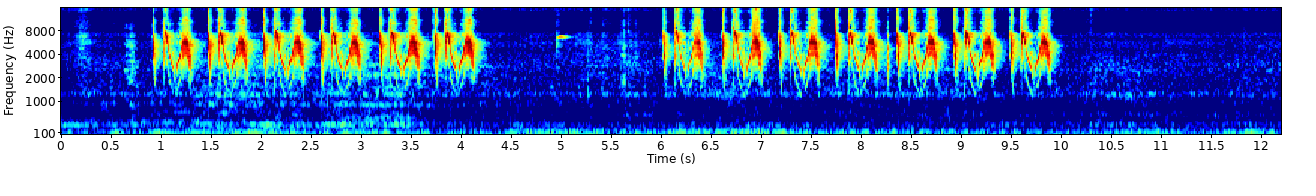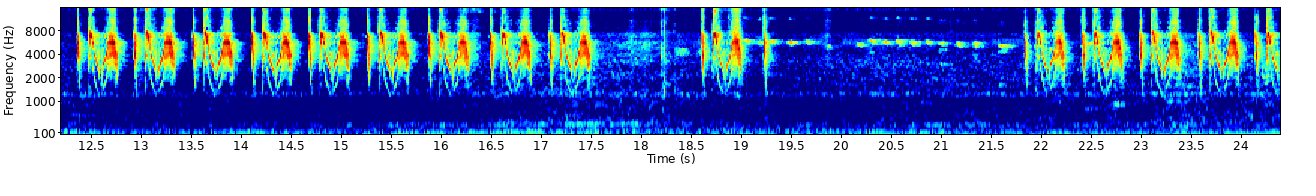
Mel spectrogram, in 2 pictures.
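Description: A small bird sings loud, rapid, repeated chirping phrases close by.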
